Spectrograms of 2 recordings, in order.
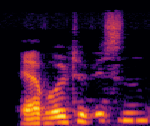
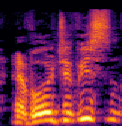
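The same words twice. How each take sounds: First: Said in the usual way. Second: Said again higher and louder, stress on wissen; building emphasis on Er wollte wissen; raised emphatic repeat. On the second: A narrator's reading.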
